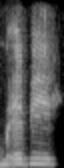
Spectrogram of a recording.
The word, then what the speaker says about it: مقابيل: M'ebil, you see the qaf is pronounced as a e.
